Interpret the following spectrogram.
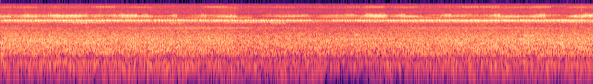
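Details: Dense nighttime chorus of crickets: an even, high-pitched trill overlaid with regular pulsed chirps, steady in volume with no standout caller.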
